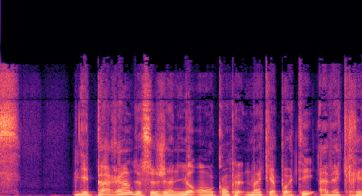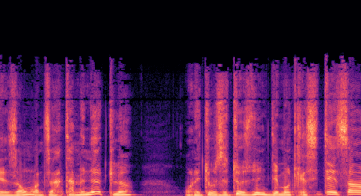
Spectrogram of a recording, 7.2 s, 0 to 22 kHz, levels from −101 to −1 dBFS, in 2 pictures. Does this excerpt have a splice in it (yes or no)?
no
